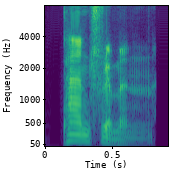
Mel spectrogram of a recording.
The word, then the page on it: pantryman: British English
